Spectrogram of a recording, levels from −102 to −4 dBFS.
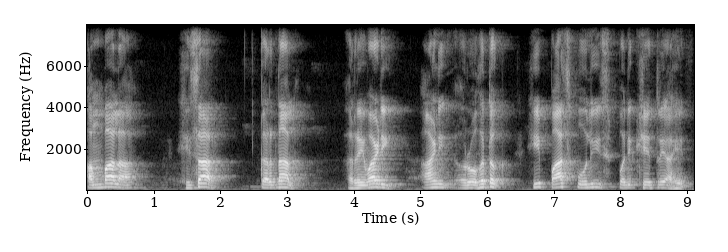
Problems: none marked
